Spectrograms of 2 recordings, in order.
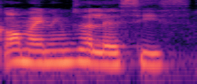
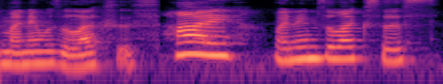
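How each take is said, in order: First: "Alexis" said as "ah-leh-SEES"; mock introduction, "Alexis" ending in "sees"; softer, with "Alexis" losing its x: "Aleh-sees"; mispronounced name. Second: Said in the usual way. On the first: Shown as a demonstration. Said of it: "I wasn't like". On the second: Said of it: "introduced myself and said".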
